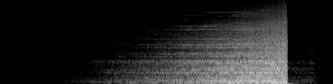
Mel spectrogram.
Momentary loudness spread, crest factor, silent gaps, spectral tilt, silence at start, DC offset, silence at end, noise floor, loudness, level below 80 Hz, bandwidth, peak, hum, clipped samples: 20 LU; 14 dB; none; -6 dB/octave; 1.45 s; under 0.1%; 0.45 s; -71 dBFS; -19 LUFS; -32 dBFS; 19.5 kHz; -10 dBFS; none; under 0.1%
